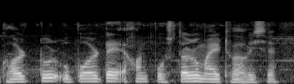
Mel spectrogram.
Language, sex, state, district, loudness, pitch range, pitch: Assamese, female, Assam, Kamrup Metropolitan, -16 LUFS, 120-140 Hz, 130 Hz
